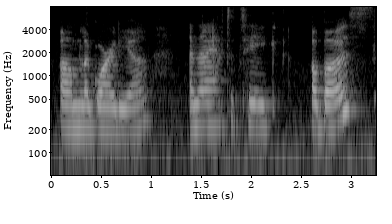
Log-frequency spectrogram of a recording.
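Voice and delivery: ordinary talk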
